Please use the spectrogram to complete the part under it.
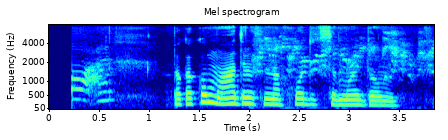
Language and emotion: Russian, neutral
